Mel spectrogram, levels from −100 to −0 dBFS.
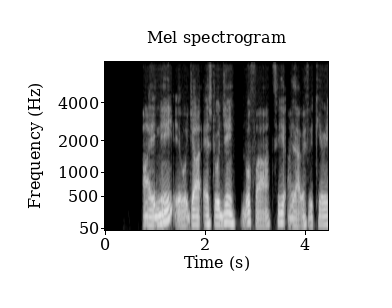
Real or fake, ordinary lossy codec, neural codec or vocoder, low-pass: fake; none; codec, 16 kHz, 4.8 kbps, FACodec; none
